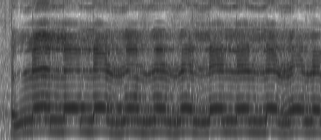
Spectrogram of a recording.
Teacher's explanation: तो ल और रे, ल ल ल र र ल ल ल र। आप देखोगे कि जो जिह्वा है वह केवल और केवल वर्ष भाग के ही जो है मतलब बार बार टच कर रही है।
